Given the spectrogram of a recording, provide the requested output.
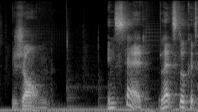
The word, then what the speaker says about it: Zeon: I'll skip over the lowhanging fruit, like the corny acting, cheap costumes, and infuriating gameplay, and that Zeon is pronounced Jean.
